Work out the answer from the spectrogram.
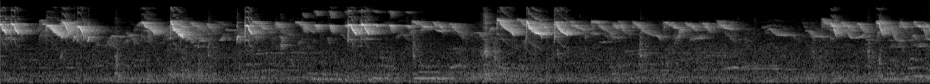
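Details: White-eye female in heat, calling to a male: irregular flurries of very high, thin descending chirps, some bursts longer and denser, fading slightly near the end.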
